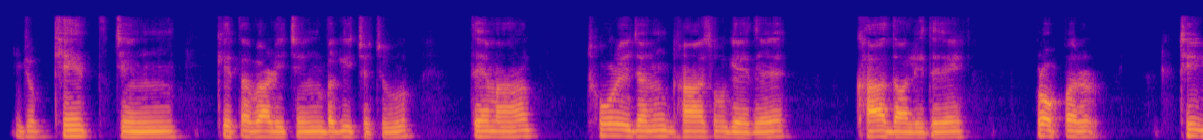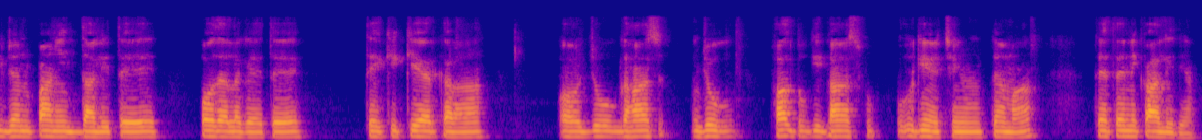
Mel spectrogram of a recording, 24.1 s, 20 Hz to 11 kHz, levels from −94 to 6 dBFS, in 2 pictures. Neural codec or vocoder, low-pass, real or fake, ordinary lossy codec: none; 7.2 kHz; real; none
